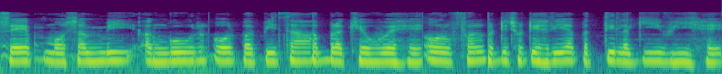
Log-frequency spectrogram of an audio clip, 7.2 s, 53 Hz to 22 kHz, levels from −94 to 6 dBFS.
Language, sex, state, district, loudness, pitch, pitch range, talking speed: Hindi, male, Rajasthan, Nagaur, -15 LUFS, 155 Hz, 150-160 Hz, 150 wpm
